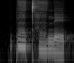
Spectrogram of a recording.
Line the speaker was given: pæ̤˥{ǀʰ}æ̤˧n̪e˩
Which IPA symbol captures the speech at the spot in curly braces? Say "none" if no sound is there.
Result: t̪ʰ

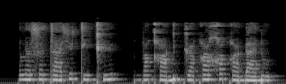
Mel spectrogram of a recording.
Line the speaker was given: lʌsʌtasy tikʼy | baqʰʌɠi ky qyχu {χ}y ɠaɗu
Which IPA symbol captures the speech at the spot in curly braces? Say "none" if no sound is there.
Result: q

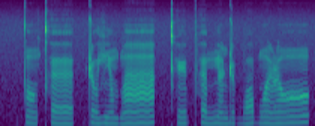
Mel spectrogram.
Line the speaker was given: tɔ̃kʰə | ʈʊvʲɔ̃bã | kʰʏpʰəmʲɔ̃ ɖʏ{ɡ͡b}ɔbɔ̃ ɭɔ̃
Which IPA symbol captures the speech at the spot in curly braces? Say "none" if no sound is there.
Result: b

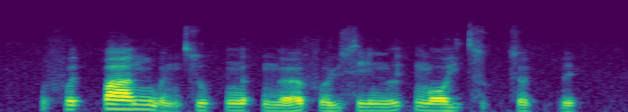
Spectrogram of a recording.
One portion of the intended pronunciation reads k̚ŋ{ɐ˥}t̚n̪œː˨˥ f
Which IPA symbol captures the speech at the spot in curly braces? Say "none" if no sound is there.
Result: ɐ˧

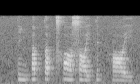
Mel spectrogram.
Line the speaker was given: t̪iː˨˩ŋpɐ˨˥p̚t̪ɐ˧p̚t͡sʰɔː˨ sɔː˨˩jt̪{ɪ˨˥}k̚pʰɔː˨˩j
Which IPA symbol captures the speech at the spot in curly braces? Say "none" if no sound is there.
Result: ɪ˨˥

